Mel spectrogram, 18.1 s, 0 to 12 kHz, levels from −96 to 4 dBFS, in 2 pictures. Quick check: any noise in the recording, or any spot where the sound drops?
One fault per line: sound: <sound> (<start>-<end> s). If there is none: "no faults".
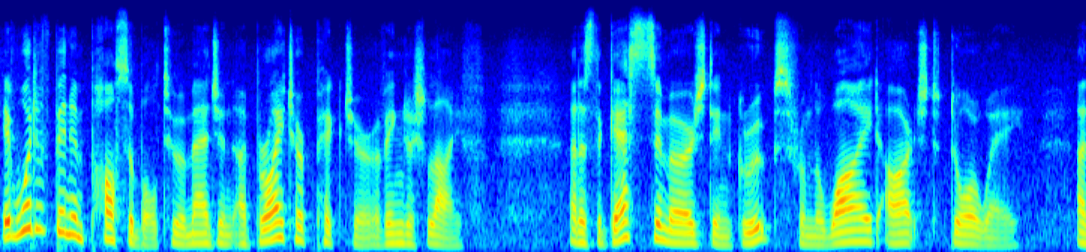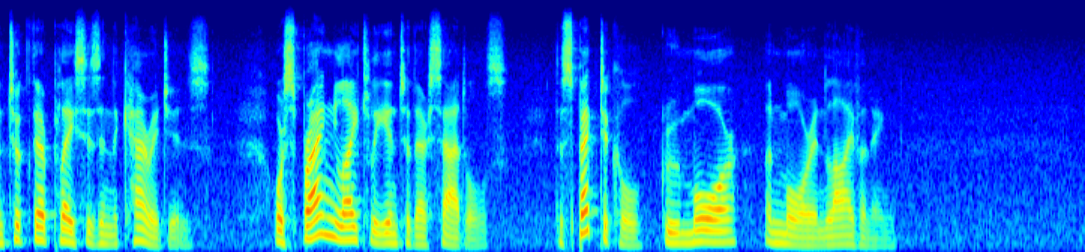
no faults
